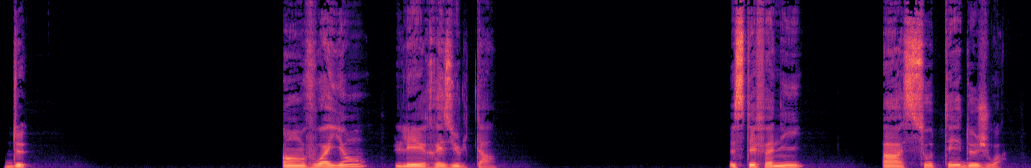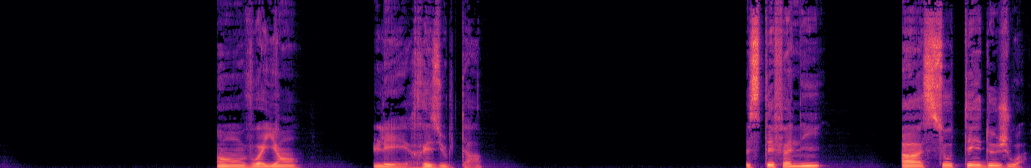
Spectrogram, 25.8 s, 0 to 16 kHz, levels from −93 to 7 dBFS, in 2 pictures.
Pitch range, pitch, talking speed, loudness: 100-135 Hz, 115 Hz, 45 wpm, -19 LUFS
